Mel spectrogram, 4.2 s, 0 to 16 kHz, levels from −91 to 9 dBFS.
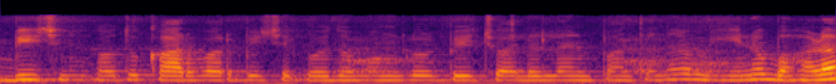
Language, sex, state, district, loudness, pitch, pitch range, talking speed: Kannada, female, Karnataka, Belgaum, -23 LUFS, 195 Hz, 190-200 Hz, 170 wpm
